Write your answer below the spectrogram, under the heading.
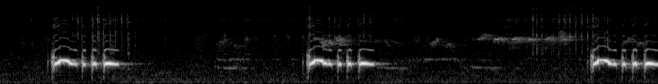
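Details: An eager local zebra dove with a loud voice gives three phrases, each beginning with a rising note and breaking into a fast stutter of soft coos, repeated about every 2.5 seconds. A thin, high trill from another bird sounds between them.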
